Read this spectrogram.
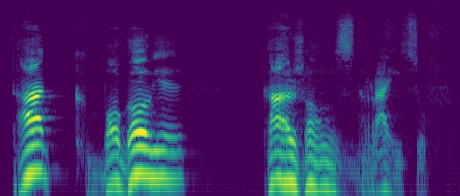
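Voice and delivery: loud, slow, weighty declaration; solemn pronouncement. A narrator's reading. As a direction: pronounce it slowly as a final verdict. High priest's verdict to the prince.

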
